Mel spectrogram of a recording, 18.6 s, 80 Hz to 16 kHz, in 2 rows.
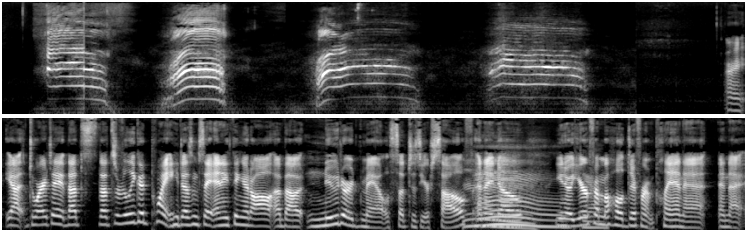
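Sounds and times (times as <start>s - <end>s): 
domestic cat meowing: 0.4s - 1.4s, 3.9s - 5.2s, 6.0s - 7.4s
speech: 9.3s - 18.5s.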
